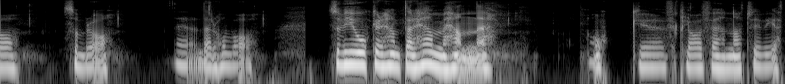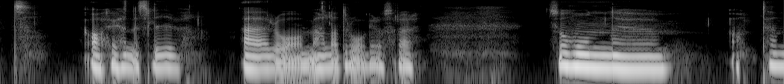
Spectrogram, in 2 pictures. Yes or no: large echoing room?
no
